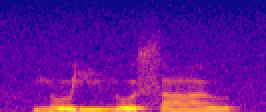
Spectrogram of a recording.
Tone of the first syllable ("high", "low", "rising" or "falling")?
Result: falling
